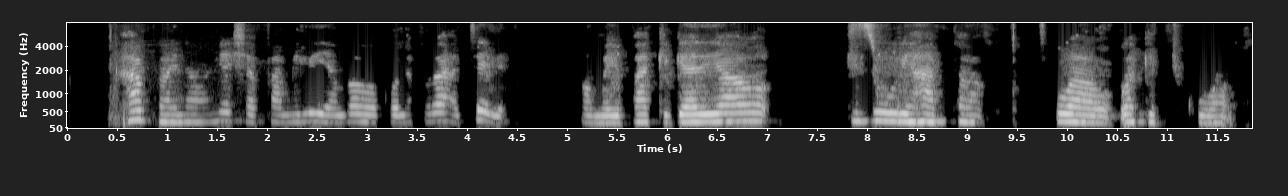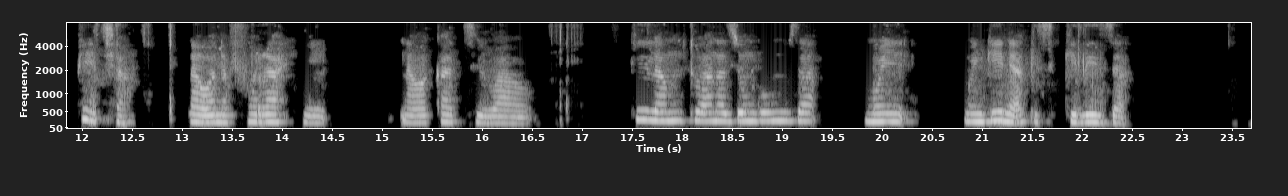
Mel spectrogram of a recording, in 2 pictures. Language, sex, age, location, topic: Swahili, female, 36-49, Wajir, finance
